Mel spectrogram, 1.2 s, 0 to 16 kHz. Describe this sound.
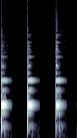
Glass Strikes 01
Multiple strikes to glass plate/window; not breaking.
break-glass, glass, Glass-break, glass-shatter, shatter-glass, shatterglass-smash, smash-glass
